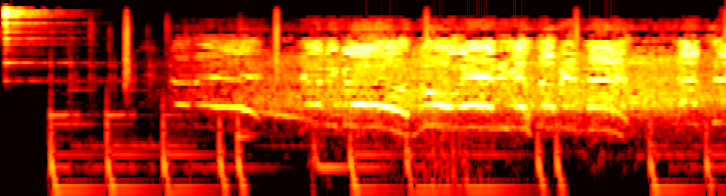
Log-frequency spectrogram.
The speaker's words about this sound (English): That's the sound of the moment Sri Lankan protesters stormed the president's office last week. They took over the presidential palace, too.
